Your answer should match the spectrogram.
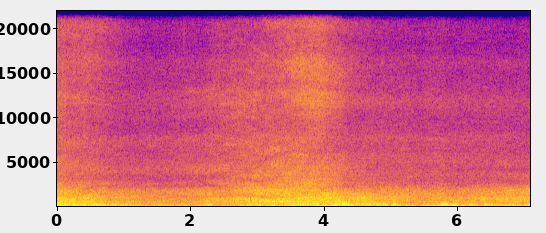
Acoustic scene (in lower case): street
